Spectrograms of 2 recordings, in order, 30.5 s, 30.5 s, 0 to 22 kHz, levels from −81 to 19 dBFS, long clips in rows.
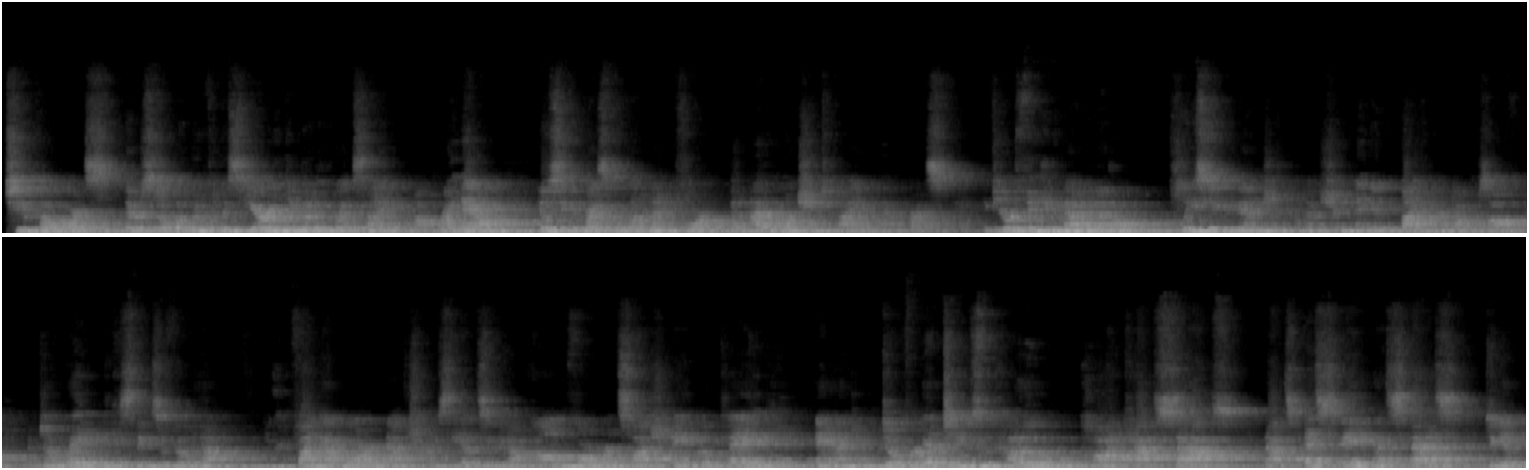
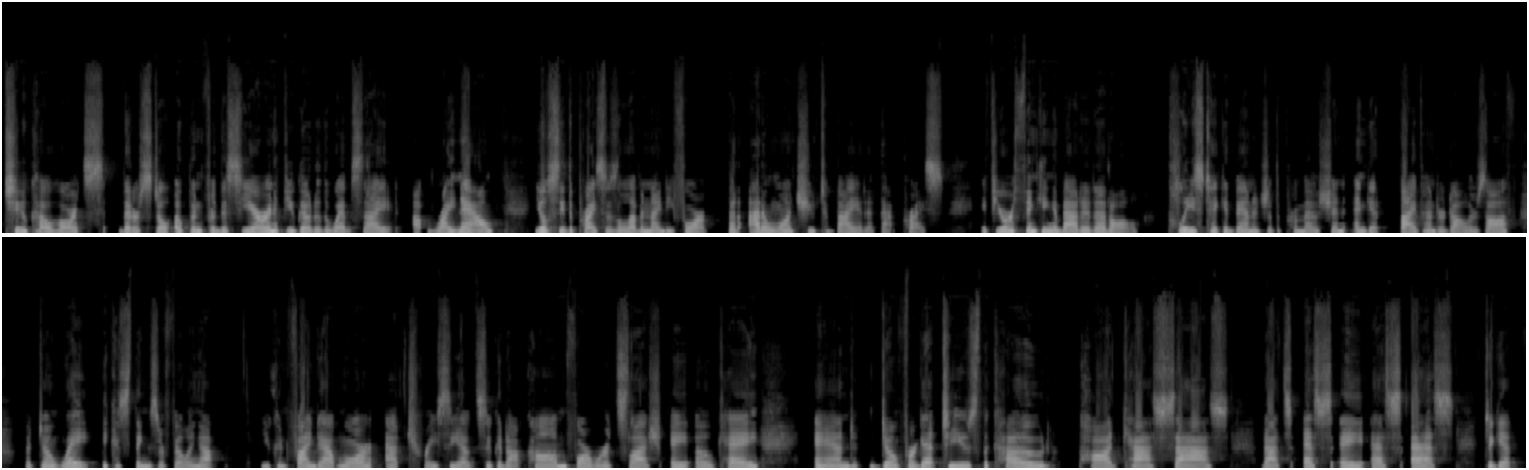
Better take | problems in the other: second | off-mic speech; far // room echo; strong; dies away in 2.6 s

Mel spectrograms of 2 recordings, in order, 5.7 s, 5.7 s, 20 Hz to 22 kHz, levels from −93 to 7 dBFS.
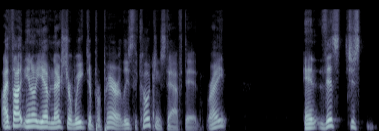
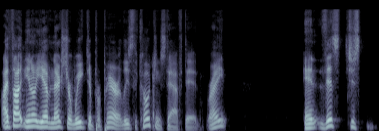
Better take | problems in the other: neither | none

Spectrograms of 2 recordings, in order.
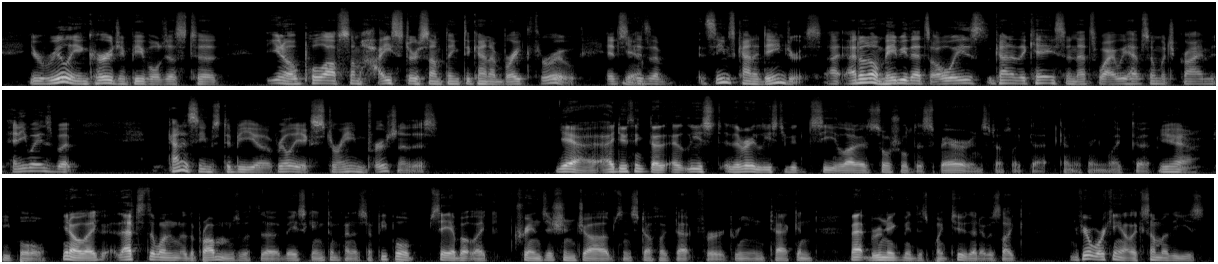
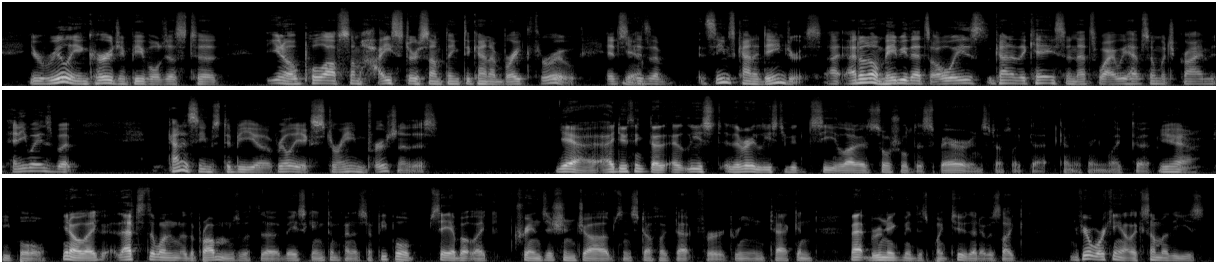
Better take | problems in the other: neither | none

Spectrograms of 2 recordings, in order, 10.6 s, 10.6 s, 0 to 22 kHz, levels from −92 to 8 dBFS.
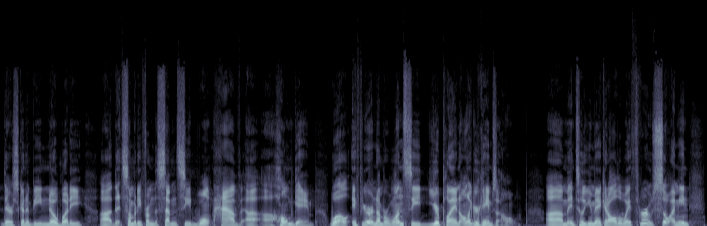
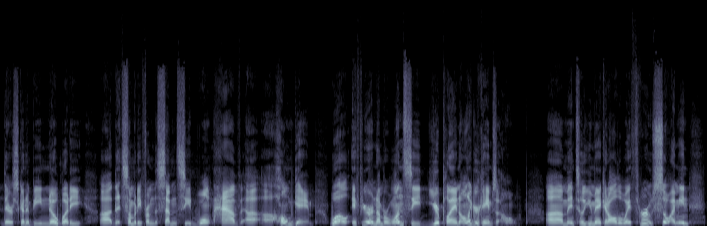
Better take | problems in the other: first | thin; somewhat; fading below 350 Hz

